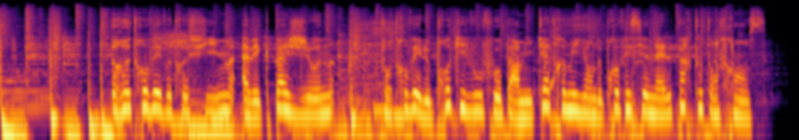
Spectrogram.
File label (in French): billboard; pages jaunes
